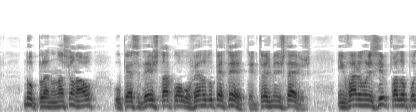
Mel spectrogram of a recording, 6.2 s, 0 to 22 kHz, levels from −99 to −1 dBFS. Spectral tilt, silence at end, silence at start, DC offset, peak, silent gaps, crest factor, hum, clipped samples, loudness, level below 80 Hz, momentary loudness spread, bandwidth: -5 dB/octave; 0 s; 0.35 s; under 0.1%; -12 dBFS; none; 14 dB; none; under 0.1%; -25 LUFS; -66 dBFS; 9 LU; 7 kHz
